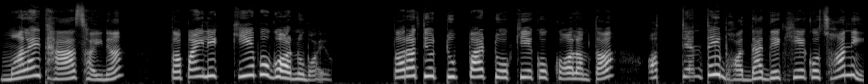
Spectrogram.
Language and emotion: Nepali, disgusted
